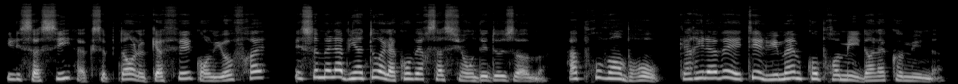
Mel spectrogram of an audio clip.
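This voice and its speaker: A woman reads a classic tale aloud in a measured, expressive way. Her voice sits a little high. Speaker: reader. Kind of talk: literary reading aloud.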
